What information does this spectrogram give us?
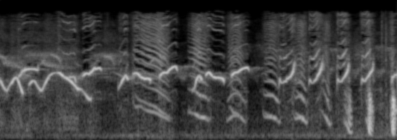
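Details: Tame Chinese hwamei in full song: looping, fluid whistles rising and falling, some rapid trilled passages, finishing with sharp downward-slurred notes.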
